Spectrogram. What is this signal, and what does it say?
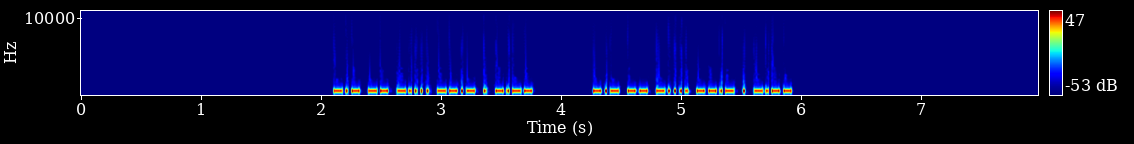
Morse code, heard as a keyed tone, about 50 wpm, 700 Hz. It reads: KM6QEY KM6QEY
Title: USA Call Signs - 6 Characters - Repeated 2x - 50wpm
